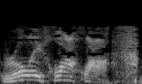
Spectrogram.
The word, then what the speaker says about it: Rolihlahla: Roli Halahla. – Roli Roli Halahla. – Halahla. – You spell it R-O-L-I-H-L-A-H-L-A. Roli Halahla.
